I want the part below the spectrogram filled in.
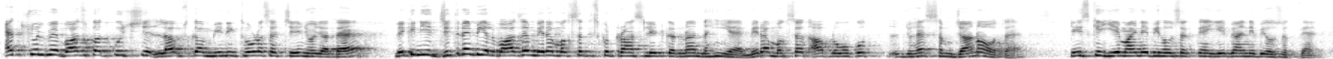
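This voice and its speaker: High-voiced man teaching Arabic phrases. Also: roomy sound, a little hiss or hum. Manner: patient, explanatory, repeats phrases slowly. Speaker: Arabic teacher, channel host. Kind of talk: language lesson explanation.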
